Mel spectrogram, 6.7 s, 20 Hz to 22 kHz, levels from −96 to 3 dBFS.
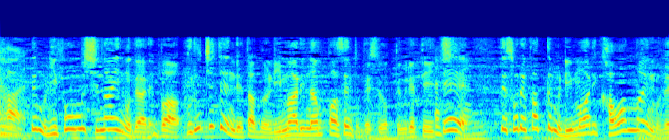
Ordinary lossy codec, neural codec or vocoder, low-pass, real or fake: AAC, 48 kbps; none; 7.2 kHz; real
